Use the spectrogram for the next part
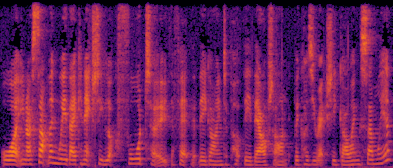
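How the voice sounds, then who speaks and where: A woman, a parenting educator giving calm, friendly advice to camera with personal stories. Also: mid-range voice, fast talker. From New Zealand. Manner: friendly, anecdotal, calm and reassuring.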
